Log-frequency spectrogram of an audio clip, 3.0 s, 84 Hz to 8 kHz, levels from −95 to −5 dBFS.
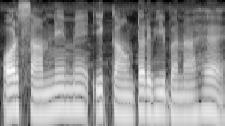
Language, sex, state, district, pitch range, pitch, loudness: Hindi, male, Jharkhand, Deoghar, 135-155 Hz, 140 Hz, -18 LUFS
